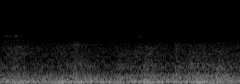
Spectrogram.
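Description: Double-stack intermodal container train rolling across a steel truss railroad bridge, a steady low rumble of wheels and cars on the span.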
